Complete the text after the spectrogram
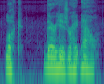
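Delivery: loud terrified scream. A narrator's reading. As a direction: scream a warning in fear. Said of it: "I screamed at the man".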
